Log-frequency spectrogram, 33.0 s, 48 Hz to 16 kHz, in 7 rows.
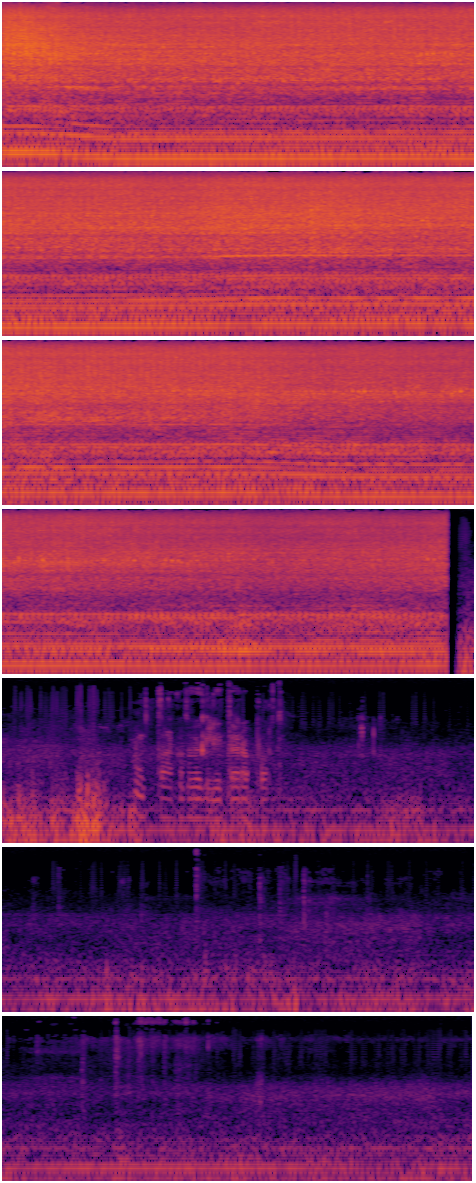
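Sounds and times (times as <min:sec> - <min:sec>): light aircraft engine idling: 0:00.0 - 0:18.6.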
